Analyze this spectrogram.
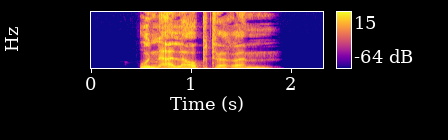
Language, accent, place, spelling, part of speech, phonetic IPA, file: German, Germany, Berlin, unerlaubterem, adjective, [ˈʊnʔɛɐ̯ˌlaʊ̯ptəʁəm], De-unerlaubterem.ogg
- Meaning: strong dative masculine/neuter singular comparative degree of unerlaubt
